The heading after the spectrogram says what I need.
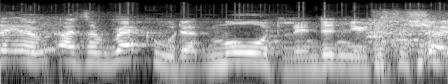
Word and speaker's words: Magdalen: So you don't know why it's pronounced Magdalen? You went to university for 3 years and you never asked. Never once occurred to you. Well, it's Mary Magdalene, but the college at Oxford is known as Magdalen.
